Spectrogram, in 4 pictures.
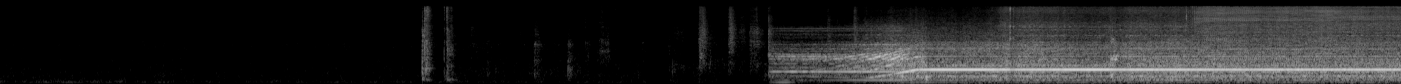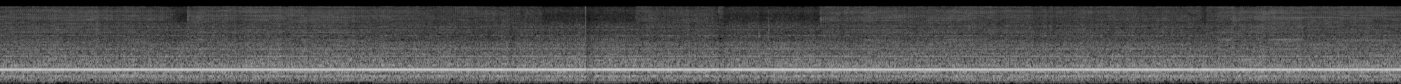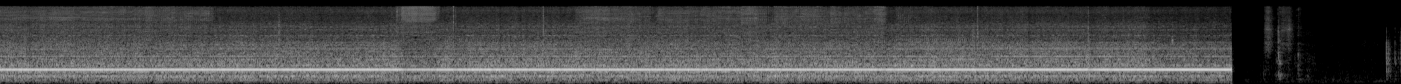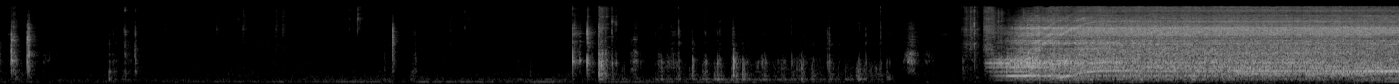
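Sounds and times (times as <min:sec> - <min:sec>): disc sander whining: 0:07.7 - 0:40.4.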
